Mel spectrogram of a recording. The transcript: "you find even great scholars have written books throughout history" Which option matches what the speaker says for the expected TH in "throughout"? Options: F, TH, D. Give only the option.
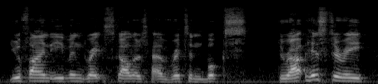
TH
